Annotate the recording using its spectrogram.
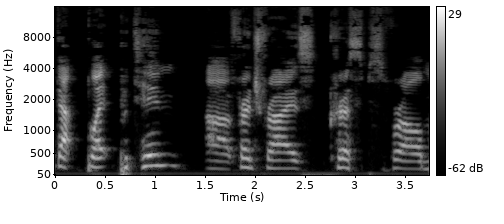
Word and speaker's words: poutine: Of course, I know a lot of people, it's pronounced poutine. If you go to Quebec, it's pronounced poutine. They're really adamant about that.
